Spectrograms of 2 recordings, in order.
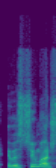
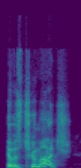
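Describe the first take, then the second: First: Said in the usual way. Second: Overwhelmed. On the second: Real, not acted. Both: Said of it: "couldn't contain myself".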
